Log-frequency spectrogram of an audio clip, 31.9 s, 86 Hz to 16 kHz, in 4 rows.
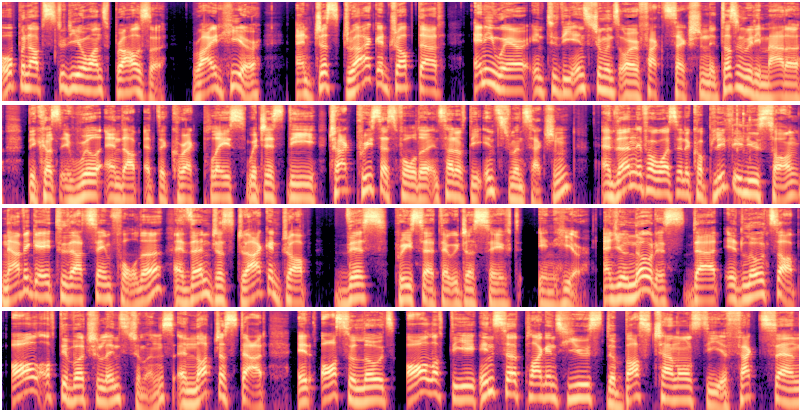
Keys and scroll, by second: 13.7 super+n, 14.4 Return.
